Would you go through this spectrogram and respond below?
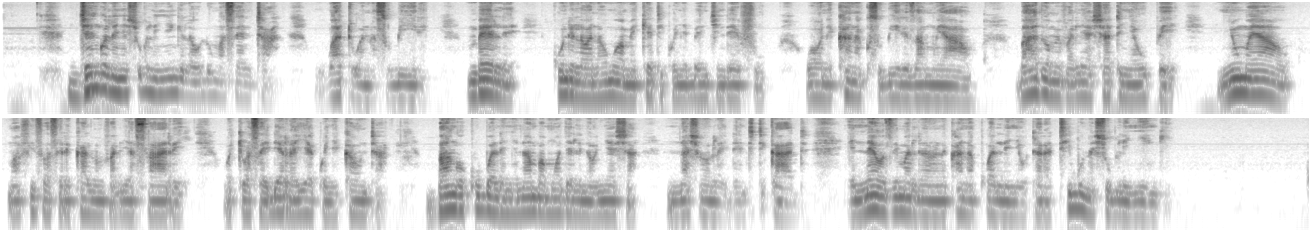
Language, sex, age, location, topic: Swahili, male, 18-24, Kisumu, government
